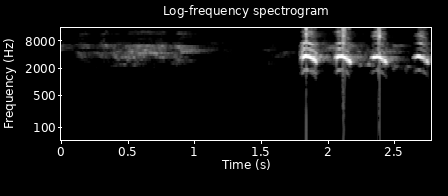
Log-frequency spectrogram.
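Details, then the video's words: Morning calls of a female greater green leafbird, meant to draw in males: a soft, buzzy warble is followed after a pause by four loud, clipped, metallic chips. "KICAUAN CUCAK IJO BETINA PAGI HARI 🔥 Alternatif untuk Pancing Jantan"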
